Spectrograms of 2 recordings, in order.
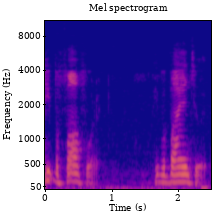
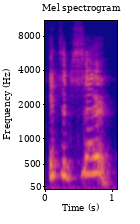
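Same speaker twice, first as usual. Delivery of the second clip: exasperated; 10 semitones higher, 9 dB louder, slower than usual. Real, not acted. Exasperated verdict.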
